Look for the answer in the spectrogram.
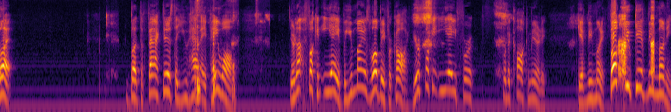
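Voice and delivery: increasingly heated. Answering a question and holding nothing back, getting heated. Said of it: "you were getting literally heated".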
